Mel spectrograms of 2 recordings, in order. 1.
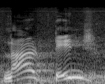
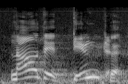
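说得快，字音连在一起。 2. 说得慢，每个字都清清楚楚。

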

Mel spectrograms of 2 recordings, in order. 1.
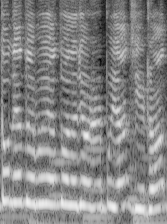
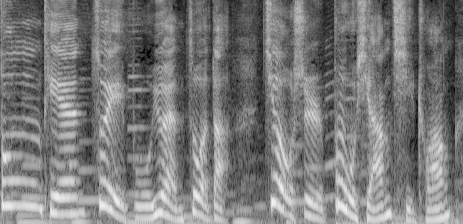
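这句话一口气快速念完。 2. 这句话念得慢而清楚。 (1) "你得念快一点" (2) "要说不利索就别说快了……他得这样说"

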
